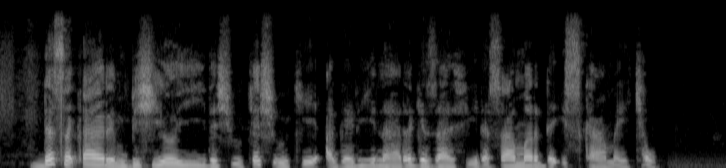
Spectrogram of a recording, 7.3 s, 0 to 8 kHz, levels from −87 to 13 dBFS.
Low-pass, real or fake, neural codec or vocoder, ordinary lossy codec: 7.2 kHz; real; none; none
